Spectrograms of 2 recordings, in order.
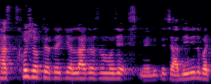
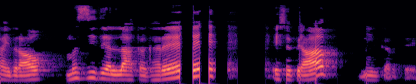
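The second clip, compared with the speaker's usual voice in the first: gentle explaining; 6 semitones lower than usual. Retold or imitated. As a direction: explain kindly to the villager. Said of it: "اس کو بلایا اور کہا". (نرمی سے سمجھانا، دھیمی آواز)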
